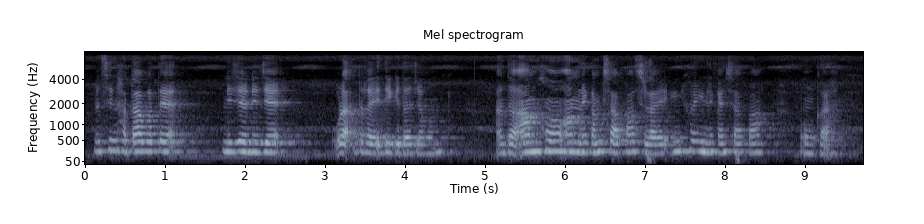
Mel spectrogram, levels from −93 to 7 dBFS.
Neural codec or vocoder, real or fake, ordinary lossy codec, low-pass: none; real; none; 7.2 kHz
